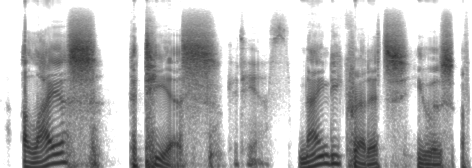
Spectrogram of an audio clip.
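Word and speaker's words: Elias Koteas: guy a lot and we have pronounced his name various ways i am telling you with authority it is elias patias 90 credits he was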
